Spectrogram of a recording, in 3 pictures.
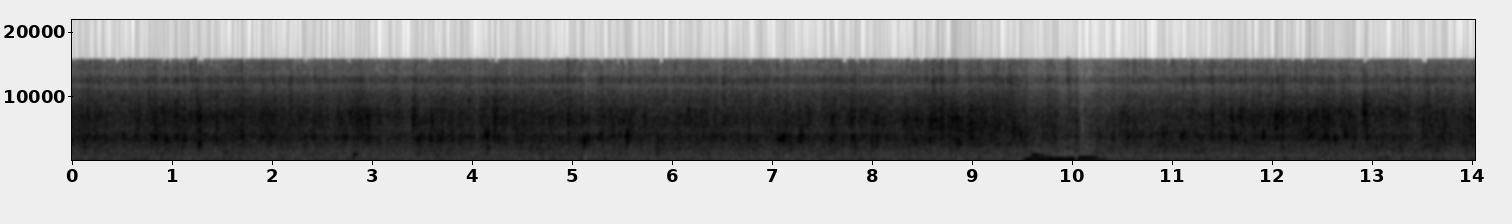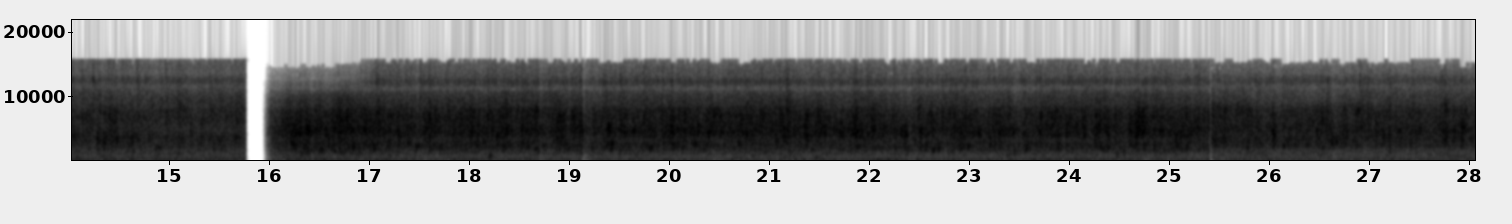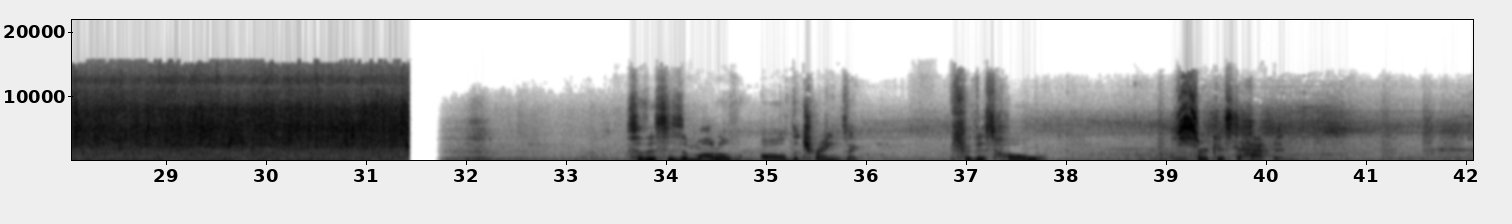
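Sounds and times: heavy rain pouring: 0:00.0 - 0:31.4.

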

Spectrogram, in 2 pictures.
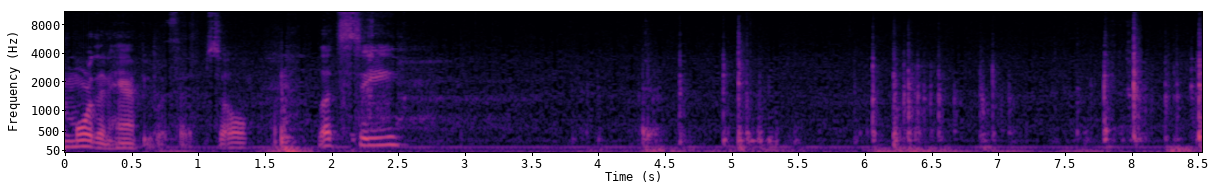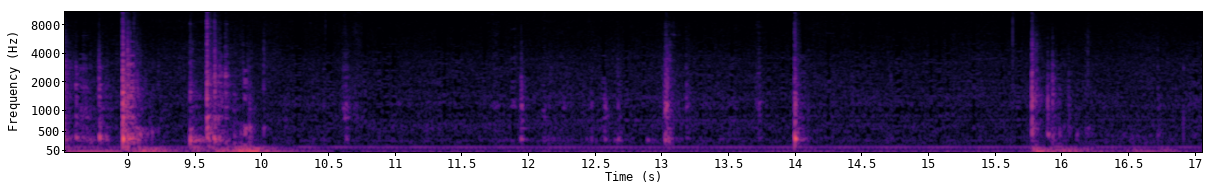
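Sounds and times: plastic helmet knocks and clicks: 0:04.3 - 0:10.1.

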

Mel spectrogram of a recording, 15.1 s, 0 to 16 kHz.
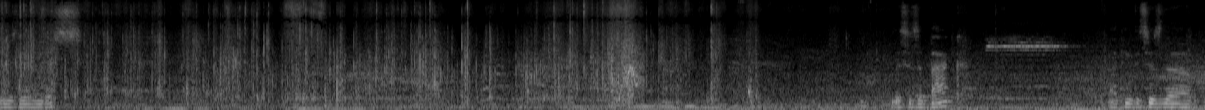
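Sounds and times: plastic bag rustling: 0:00.0 - 0:09.6.

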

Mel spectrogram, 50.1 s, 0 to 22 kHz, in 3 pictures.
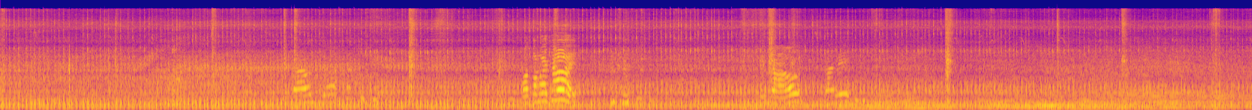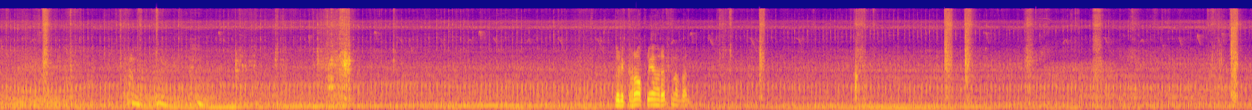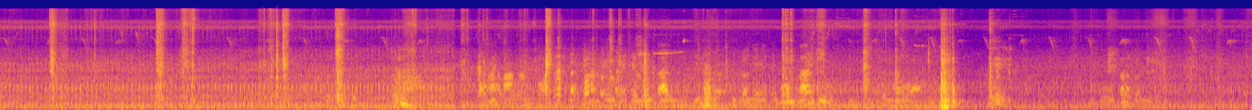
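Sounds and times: engine idling: 0:00.0 - 0:50.0
shovels scraping wet sand: 0:05.1 - 0:06.8, 0:17.1 - 0:17.6, 0:29.2 - 0:30.6, 0:31.2 - 0:31.5, 0:34.0 - 0:34.8, 0:35.4 - 0:36.1, 0:36.8 - 0:38.1.

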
